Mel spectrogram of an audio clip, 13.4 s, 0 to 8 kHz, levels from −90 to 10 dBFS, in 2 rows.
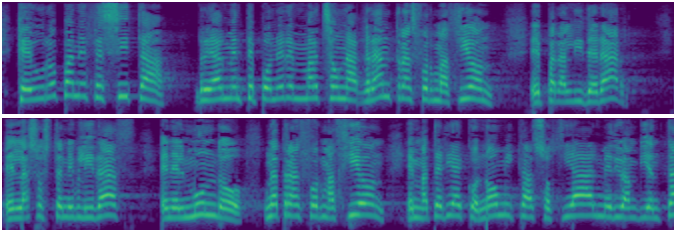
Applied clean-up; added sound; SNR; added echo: none; none; none; none.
